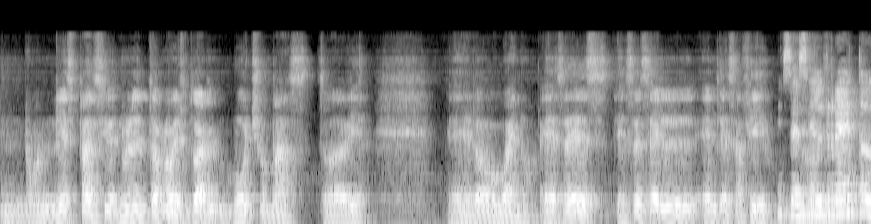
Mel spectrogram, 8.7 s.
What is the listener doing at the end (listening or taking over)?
taking over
